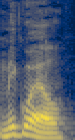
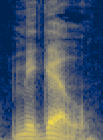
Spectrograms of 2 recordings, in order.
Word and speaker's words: Miguel: Not Miguel, Miguel.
